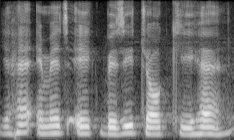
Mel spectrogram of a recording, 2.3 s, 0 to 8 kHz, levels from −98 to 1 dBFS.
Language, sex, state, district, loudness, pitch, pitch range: Hindi, male, Arunachal Pradesh, Lower Dibang Valley, -16 LUFS, 150 Hz, 140-155 Hz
